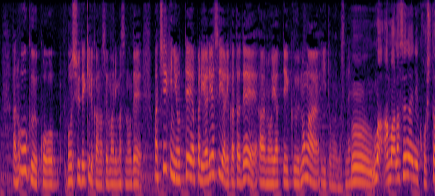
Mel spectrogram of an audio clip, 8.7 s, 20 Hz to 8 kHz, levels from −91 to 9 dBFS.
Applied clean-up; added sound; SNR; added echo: none; none; none; none.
